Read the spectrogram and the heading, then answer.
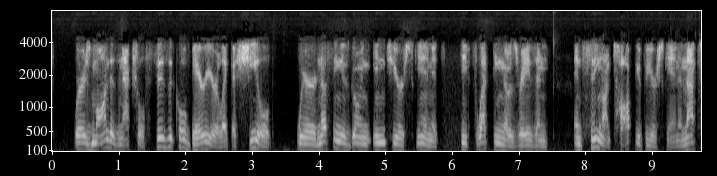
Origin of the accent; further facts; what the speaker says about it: California, United States; we're from Southern California. We're surfers, and being out in the sun is part of our everyday life.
